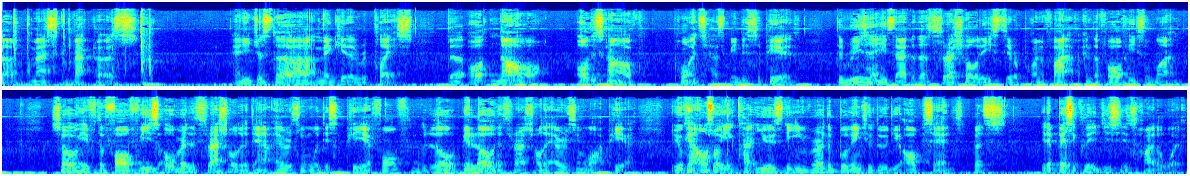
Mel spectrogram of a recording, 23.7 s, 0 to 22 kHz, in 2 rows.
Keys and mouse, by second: 3.3-5.1 drag, 5.1-7.9 d, 8.9 d, 12.1-15.2 drag, 15.8-18.9 drag, 19.2 click, 19.9-22.0 drag, 22.7-23.7 drag.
